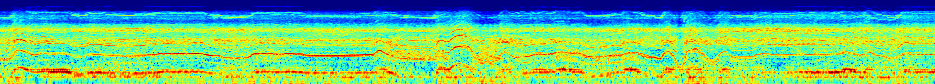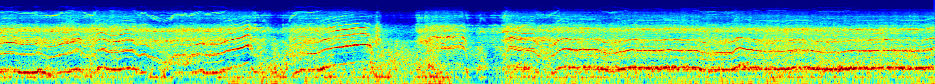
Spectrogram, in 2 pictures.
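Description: FPV freestyle quadcopter's brushless motors and propellers, a steady pitched whine that rises and falls with the throttle. Several sharp rising sweeps come near the middle, then the sound drops out briefly before resuming.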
